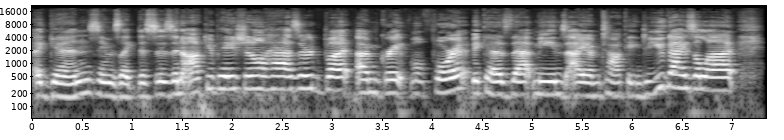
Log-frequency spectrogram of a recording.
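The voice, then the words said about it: Strained, fading hoarse voice. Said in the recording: “My voice is going a little bit.”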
